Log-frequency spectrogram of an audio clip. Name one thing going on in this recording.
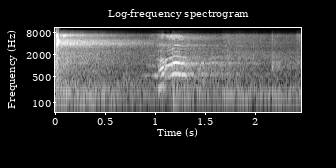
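Sneakers squeak on the floor.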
